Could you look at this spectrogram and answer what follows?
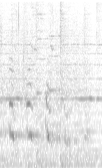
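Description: Dog giving three short high yips or whimpering barks in quick succession, moderately close and not loud, over light background noise.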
